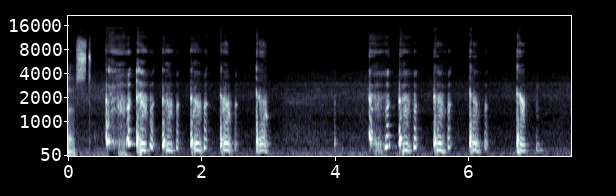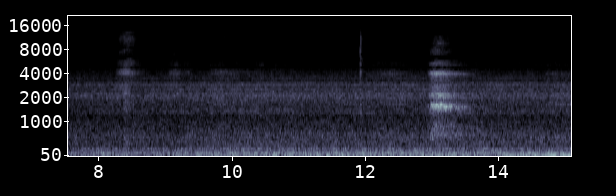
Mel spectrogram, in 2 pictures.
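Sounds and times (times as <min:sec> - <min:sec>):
person coughing harshly: 0:00.6 - 0:03.2, 0:04.5 - 0:07.2.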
